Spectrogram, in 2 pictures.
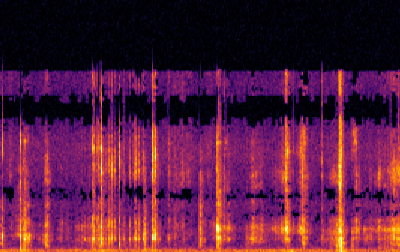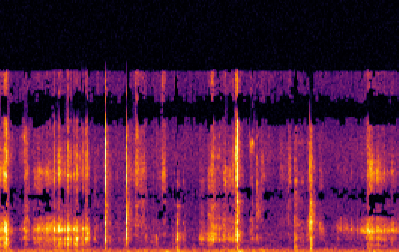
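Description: A solid green dry soap bar is scraped and shaved with a metal blade that pushes flakes off its edge. Quiet, bright scraping and crisp crunching strokes repeat throughout, with many sharp clicks and snaps as flakes break away.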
